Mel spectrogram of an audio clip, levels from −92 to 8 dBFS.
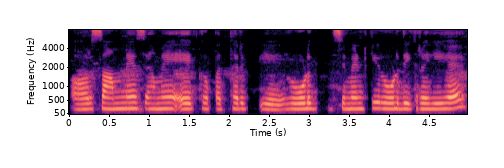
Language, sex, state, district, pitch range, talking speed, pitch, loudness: Hindi, female, Maharashtra, Mumbai Suburban, 195-205 Hz, 170 wpm, 200 Hz, -16 LUFS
